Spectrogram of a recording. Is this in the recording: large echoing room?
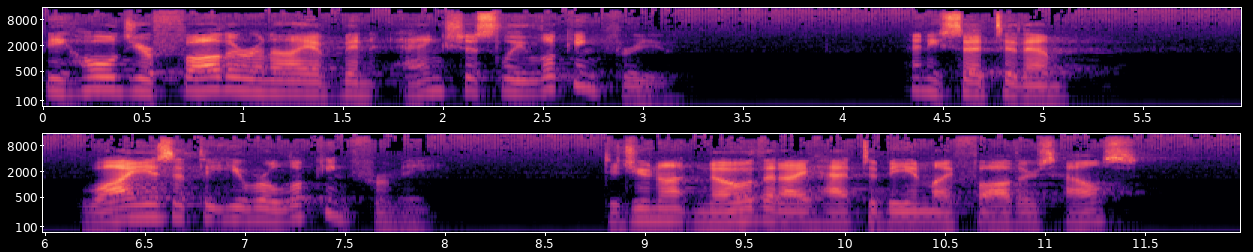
yes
